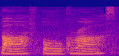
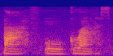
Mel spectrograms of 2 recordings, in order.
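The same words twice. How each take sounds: First: It has the long southern English vowel. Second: It has the short northern English vowel.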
